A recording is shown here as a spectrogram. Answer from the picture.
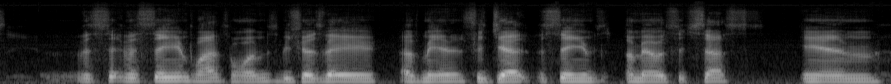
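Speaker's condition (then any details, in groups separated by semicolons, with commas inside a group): Congenital muscular dystrophy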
